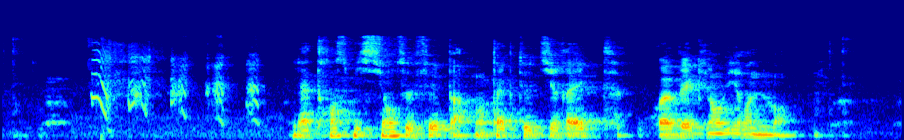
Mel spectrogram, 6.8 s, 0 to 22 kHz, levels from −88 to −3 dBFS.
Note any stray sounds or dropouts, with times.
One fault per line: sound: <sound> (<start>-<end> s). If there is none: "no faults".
sound: laugh (0.7-2.0 s)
